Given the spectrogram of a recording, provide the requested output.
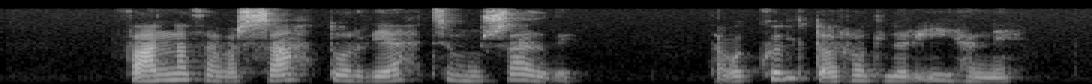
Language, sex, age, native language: Icelandic, female, 40-49, Icelandic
